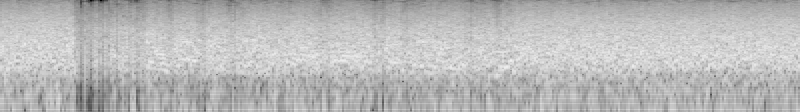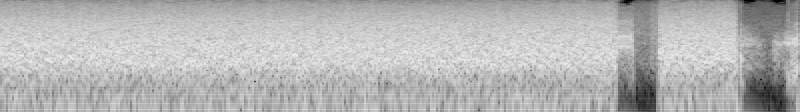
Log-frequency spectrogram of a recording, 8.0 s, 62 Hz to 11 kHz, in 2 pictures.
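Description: Open FM static from an Icom ID-5100 receiving the TEVEL-5 satellite downlink between transmissions: a loud, even hiss with no signal on the channel. It briefly cuts to silence near the end as a carrier comes up, just before a voice starts.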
